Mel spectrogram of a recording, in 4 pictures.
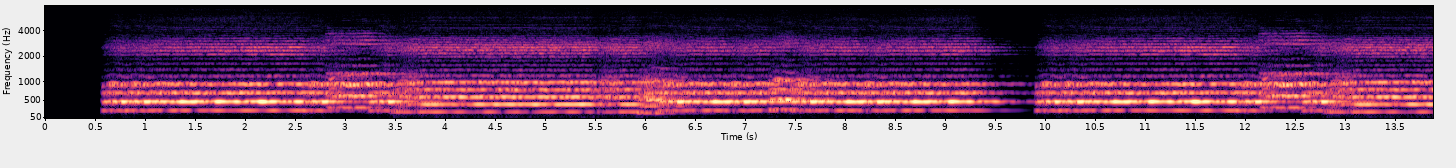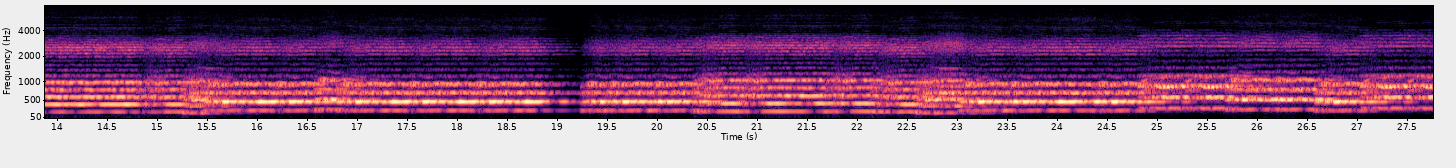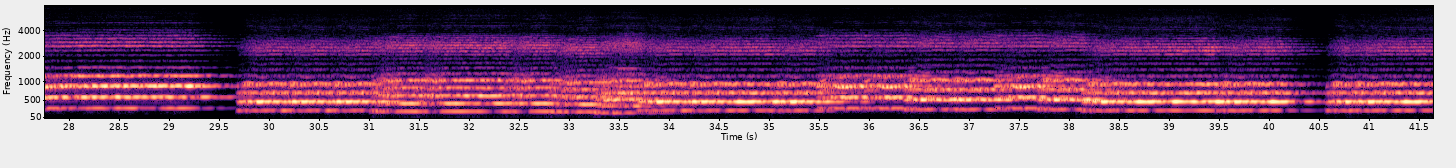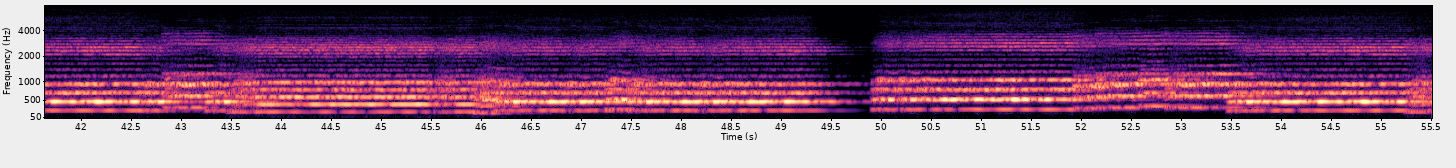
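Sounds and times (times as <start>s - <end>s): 
tenor voices: 0.6s - 55.4s.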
